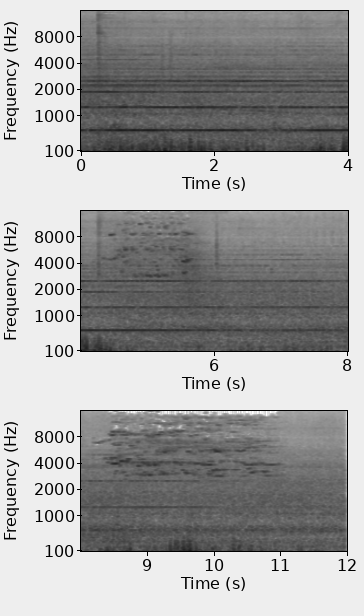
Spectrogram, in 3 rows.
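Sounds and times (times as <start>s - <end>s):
train rumble and whine: 0.0s - 12.0s
brake squeal: 4.4s - 6.2s, 6.8s - 11.1s.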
